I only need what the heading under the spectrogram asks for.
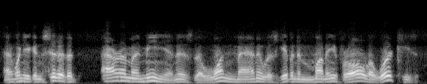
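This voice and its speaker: An actor playing an anxious, doubting associate of a detective in a vintage radio drama, speaking hesitantly and fretfully. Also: male voice, mid-range voice, very fast, no echo, lightly acted. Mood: uneasy. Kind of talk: 1950s radio drama acting. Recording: muffled vintage radio recording.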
